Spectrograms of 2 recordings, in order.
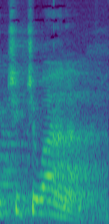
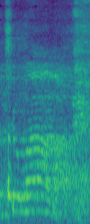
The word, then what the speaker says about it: chihuahua: Kimberly said that she would fight like a Chichuana. Fight like a Chichuana. A Chichuana. I stand corrected on the pronunciation of the dog. She would fight like a chichihuahua. Like a chichihuahua. For a chihuahua.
